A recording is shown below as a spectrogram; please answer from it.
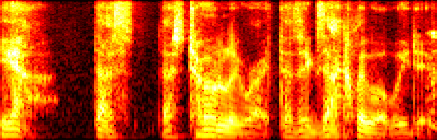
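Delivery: soft, low, murmuring of a group.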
